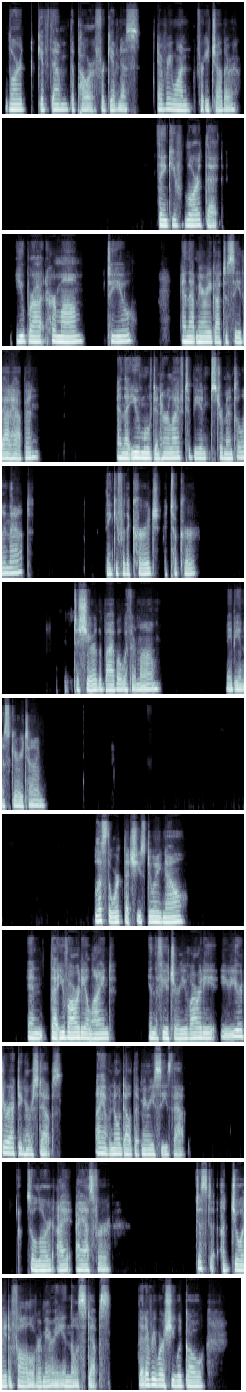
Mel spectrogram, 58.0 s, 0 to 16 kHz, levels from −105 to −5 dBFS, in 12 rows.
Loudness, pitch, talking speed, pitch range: -18 LUFS, 160 Hz, 115 wpm, 150-170 Hz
